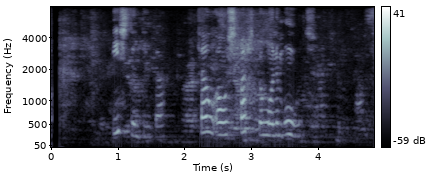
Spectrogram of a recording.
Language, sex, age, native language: Icelandic, female, 12, Serbo-Croatian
